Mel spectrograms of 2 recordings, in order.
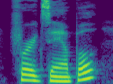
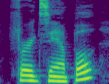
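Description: No difference in how they are said.

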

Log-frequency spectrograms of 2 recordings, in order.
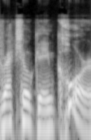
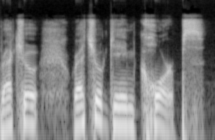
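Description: First: The last word ends with no 'ps' sound. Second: The last word ends with a 'ps' sound. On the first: The speaker calls it right. "but it's retro game core, of course" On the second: The speaker calls it wrong. "the one blunder I did was my very first video. I said retro game corpse"

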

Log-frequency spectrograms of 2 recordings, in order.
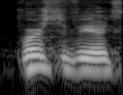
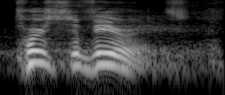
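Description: First: It is said plainly, without extra energy. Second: It is said loudly, with passion.

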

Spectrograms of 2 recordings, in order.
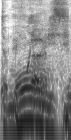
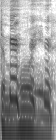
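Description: First: The S sounds in the name are pronounced. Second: The S sounds in the name are silent. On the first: The speaker calls it wrong. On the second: The speaker calls it right. "It's Des Moines"

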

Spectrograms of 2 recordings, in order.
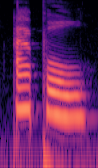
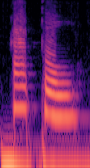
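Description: No difference in how they are said.

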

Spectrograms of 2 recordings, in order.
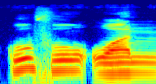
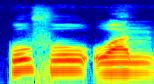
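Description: Both takes have the same delivery.

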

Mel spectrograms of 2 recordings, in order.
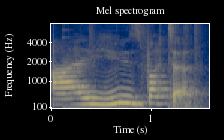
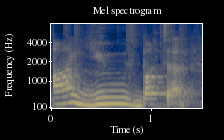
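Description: First: The words are joined with only a weak, hesitant link. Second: The words are joined with a clear, strong Y link. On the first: The speaker calls it wrong. "people don't want to commit to the linking sound. So they sort of go" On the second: The speaker calls it right. "Imagine there is actually a Y in front of the word use"

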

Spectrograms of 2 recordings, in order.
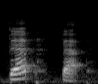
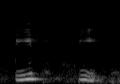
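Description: First: The vowel is short, as in 'bet'. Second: The vowel is long, as in 'bee'. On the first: The speaker calls it wrong. "They definitely don't say bep, bep" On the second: The speaker calls it right. "the E said its name instead of its sound"

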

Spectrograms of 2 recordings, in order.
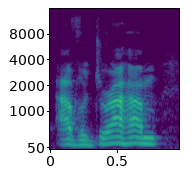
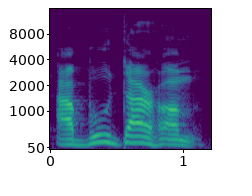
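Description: First: The name is said as Draham, r before a. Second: The name is said as Darham, a before r. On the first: The speaker calls it wrong. "which most people pronounce Abu Draham, which I think is incorrect" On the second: The speaker calls it right. "the proper pronunciation is Abu Darham"

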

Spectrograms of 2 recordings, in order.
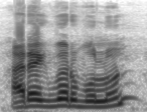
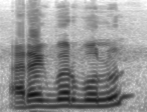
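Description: No difference in how they are said.

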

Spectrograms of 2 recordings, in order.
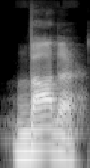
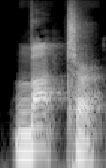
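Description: First: The middle consonant is a soft d sound. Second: The middle consonant is a clear t sound. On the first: This is the American pronunciation. "người Mỹ trong trường hợp này là cái chữ âm tờ đọc thành âm đờ" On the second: This is the British or Australian pronunciation. "Đó là đọc chuẩn theo người Anh hay người Úc"

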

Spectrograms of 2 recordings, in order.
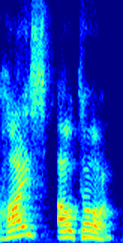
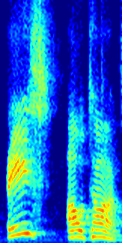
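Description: First: The first word starts with an h sound. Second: The first word starts without an h sound. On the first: The speaker calls it wrong. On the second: The speaker calls it right.

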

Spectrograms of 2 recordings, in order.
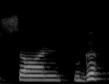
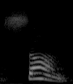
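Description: First: The n and g are sounded separately. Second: The ng is one blended sound. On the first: The speaker calls it wrong. "You don't say NG. No" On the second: The speaker calls it right. "You say song"

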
